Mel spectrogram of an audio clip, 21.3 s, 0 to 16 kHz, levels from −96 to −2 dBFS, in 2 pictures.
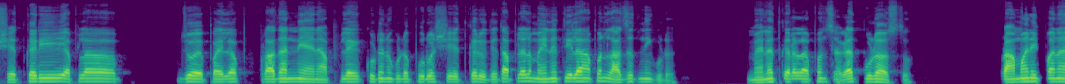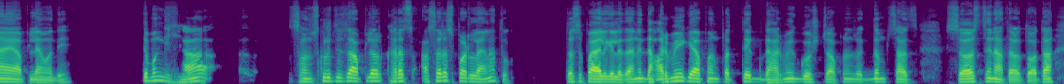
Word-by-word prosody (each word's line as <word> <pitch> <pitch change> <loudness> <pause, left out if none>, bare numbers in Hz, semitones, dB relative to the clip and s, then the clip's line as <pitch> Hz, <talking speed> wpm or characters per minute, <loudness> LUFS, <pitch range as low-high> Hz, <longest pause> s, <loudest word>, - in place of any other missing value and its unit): शेतकरी 135 +5 +1
आपला 130 +1 0 0.9
जो 135 - +3
आहे, 125 - +6
पहिलं 115 +2 +2 0.2
प्राधान्य 130 +2 +2
आहे 115 - +1
आणि 110 - -2
आपले 125 +3 -1
कुठे 130 +1 -2
ना 130 - -1
कुठे 125 0 -3
पूर्वज 120 +1 -1
शेतकरी 120 +1 -2
होते. 110 +1 -4
तर 130 - +4
आपल्याला 145 +3 +1
मेहनतीला 135 +2 +2
आपण 145 +2 -1
लाजत 120 +1 0
नाही 125 -1 -3
कुठे. 100 -5 -10 0.8
मेहनत 110 +5 +1
करायला 130 -1 +3
आपण 130 +2 -2
सगळ्यात 110 +5 +3
पुढे 125 0 +2
असतो. 95 -4 -1 0.9
प्रामाणिकपणा 135 +2 +4
आहे 125 -2 +3
आपल्यामध्ये. 105 -2 -3 0.8
तर - - +3
मग 175 +1 -2
ह्या 115 +3 -1
अ, 370 - -10 0.5
संस्कृतीचा 150 +4 0
आपल्यावर 155 +1 0
खरंच 150 +3 -1
असरच 160 +6 -1
पडला 135 -6 +1
ना 155 - -4
तो, - - -9 0.6
तसं 120 +3 -2
पाहायला 120 -2 +6
गेलं 110 -2 +2
तर. 110 - +2
आणि 125 +3 +1
धार्मिक 125 +7 +1
आहे 135 - +7
आपण. 130 -1 0
प्रत्येक 125 +1 -3
धार्मिक 110 +4 -1
गोष्ट 120 0 -3
आपण 115 0 -4
एकदम 110 +3 -4
सहज-सहजतेने 120 +4 0
हाताळतो. 100 -3 0
आता 125 +5 +3
125 Hz, 165 wpm, -24 LUFS, 115-135 Hz, 0.9 s, आहे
